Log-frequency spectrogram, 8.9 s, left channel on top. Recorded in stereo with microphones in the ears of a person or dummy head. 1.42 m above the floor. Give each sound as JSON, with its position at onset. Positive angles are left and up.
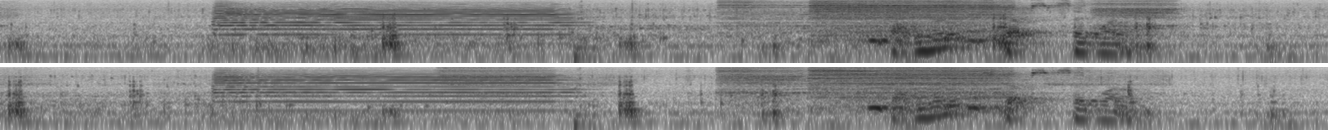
{"t": 1.4, "sound": "a trumpet", "side_deg": -10, "distance_m": 5.5}
{"t": 3.8, "sound": "a squeak", "side_deg": -40, "distance_m": 3.0}
{"t": 5.8, "sound": "a woman speaking", "side_deg": 40, "distance_m": 10.0}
